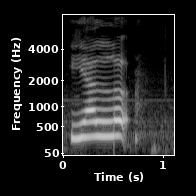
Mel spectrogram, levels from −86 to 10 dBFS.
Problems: none marked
